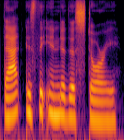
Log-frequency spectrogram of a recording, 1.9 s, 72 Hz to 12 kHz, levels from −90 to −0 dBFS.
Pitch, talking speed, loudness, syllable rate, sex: 170 Hz, 225 wpm, -20 LUFS, 4.9 syllables/s, female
